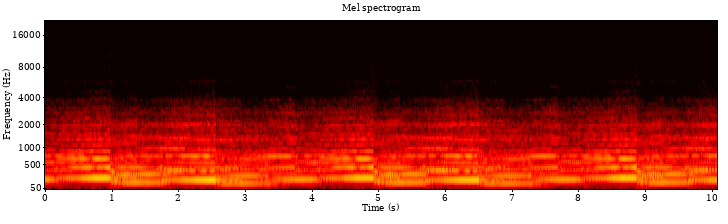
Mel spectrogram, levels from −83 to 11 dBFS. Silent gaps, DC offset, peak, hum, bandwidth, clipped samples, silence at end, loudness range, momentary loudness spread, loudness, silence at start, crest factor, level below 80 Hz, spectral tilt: none; under 0.1%; -16 dBFS; none; 6.2 kHz; under 0.1%; 0 s; 2 LU; 8 LU; -30 LUFS; 0 s; 14 dB; -68 dBFS; -9.5 dB/octave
